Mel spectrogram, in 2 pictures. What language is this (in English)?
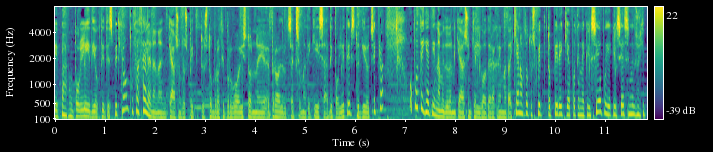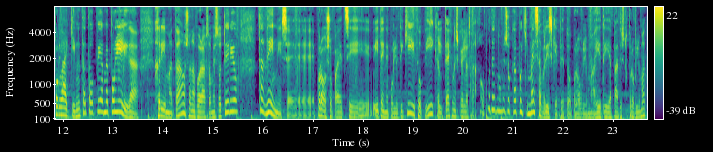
Greek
